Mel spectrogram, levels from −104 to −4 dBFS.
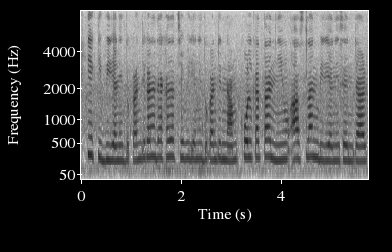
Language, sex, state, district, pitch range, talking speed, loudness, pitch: Bengali, female, West Bengal, Purulia, 235-270 Hz, 155 wpm, -26 LUFS, 250 Hz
